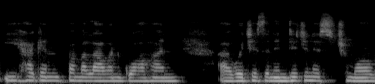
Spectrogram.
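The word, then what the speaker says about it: Guåhan: the territory of Guam, or Guahan, as it should be pronounced.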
